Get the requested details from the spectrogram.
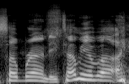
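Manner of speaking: acted confident voice. Retelling calling a guest by the wrong name: imitating own confident line. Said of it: "I said it with confidence".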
